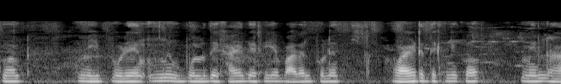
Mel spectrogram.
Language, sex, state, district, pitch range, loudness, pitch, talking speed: Hindi, male, Bihar, Begusarai, 135-145 Hz, -19 LUFS, 135 Hz, 180 wpm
